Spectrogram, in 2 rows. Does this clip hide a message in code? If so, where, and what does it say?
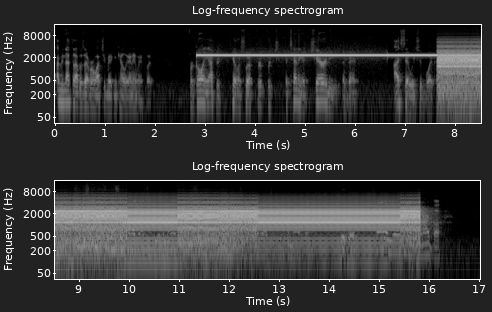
Yes: cassette data (Kansas City type), 1200 baud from 2.8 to 15.8 s, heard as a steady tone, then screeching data, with speech in English.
